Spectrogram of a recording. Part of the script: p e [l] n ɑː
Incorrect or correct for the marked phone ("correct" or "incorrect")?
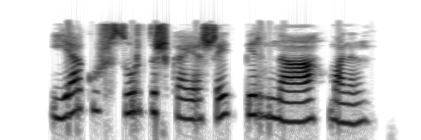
incorrect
